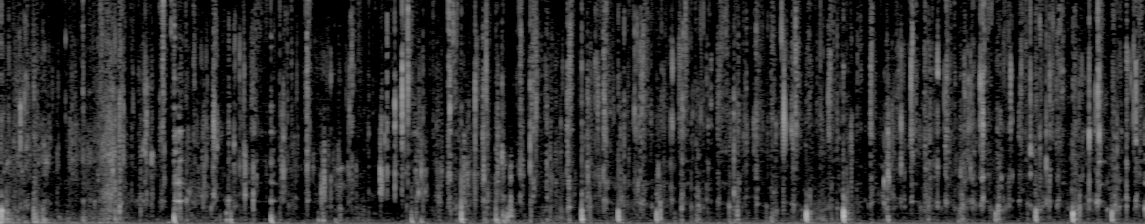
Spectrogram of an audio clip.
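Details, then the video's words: Steady plate licking by a dog, a long string of sharp smacking clicks and wet tongue strokes repeating several times a second, recorded close in a small room. "Dog Licking Plate"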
